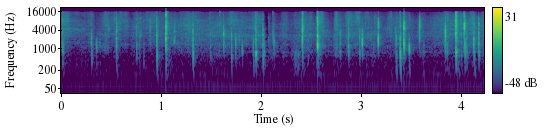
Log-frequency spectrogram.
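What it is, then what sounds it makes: Cardboard soap box. Long glossy nails tap, scratch and handle a small printed Palmolive cardboard box holding a bar of soap, held in both hands. About twenty quick, dry, bright clicks and taps ring out over a faint scratchy rustle, with no low rumble and no lingering ring.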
